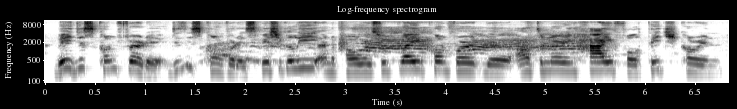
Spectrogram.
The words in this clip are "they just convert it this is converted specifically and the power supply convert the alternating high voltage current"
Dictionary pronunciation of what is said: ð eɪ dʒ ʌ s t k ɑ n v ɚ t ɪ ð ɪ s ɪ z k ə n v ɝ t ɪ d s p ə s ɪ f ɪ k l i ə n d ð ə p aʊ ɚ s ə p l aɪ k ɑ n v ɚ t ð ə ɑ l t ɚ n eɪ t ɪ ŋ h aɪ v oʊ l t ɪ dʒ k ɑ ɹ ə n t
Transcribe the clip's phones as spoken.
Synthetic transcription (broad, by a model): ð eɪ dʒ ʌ s k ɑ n f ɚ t ɪ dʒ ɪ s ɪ s k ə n f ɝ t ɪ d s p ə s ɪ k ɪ l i ə n d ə p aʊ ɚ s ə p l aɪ k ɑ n f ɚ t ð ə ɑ l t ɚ n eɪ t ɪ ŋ h aɪ f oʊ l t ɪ tʃ k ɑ ɹ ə n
